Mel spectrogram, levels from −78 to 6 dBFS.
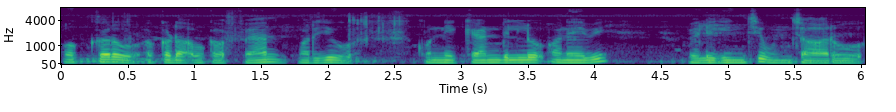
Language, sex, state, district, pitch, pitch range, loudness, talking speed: Telugu, male, Andhra Pradesh, Sri Satya Sai, 115 Hz, 115-130 Hz, -18 LUFS, 100 wpm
